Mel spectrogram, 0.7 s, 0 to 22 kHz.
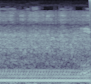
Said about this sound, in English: if you listen in 6th gear, this bike has secondary throttle plates in it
